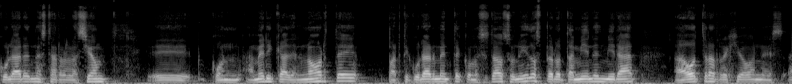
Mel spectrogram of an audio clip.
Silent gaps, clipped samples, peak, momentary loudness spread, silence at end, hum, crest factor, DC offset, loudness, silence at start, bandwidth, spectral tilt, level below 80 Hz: none; under 0.1%; -4 dBFS; 9 LU; 0 s; none; 18 dB; under 0.1%; -21 LUFS; 0 s; over 20 kHz; -8 dB/octave; -40 dBFS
